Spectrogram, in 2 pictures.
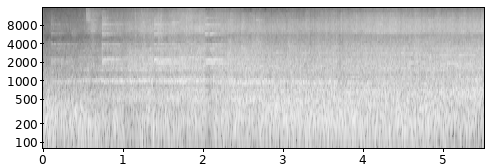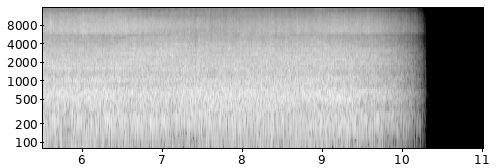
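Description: Freight cars rolling past close by: steel wheels running and clacking over the rail joints, with a thin squeal in the first few seconds. The sound fades in at the start and fades out near the end.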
